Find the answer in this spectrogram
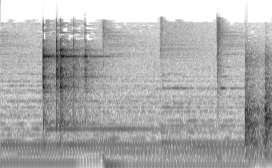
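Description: Background music, with sharp metallic clinks of a metal spoon against a stainless steel mixing bowl about half a second in and again, loudest, just before the end.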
